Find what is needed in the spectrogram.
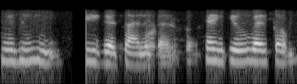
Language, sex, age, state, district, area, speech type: Marathi, female, 18-30, Maharashtra, Thane, urban, conversation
